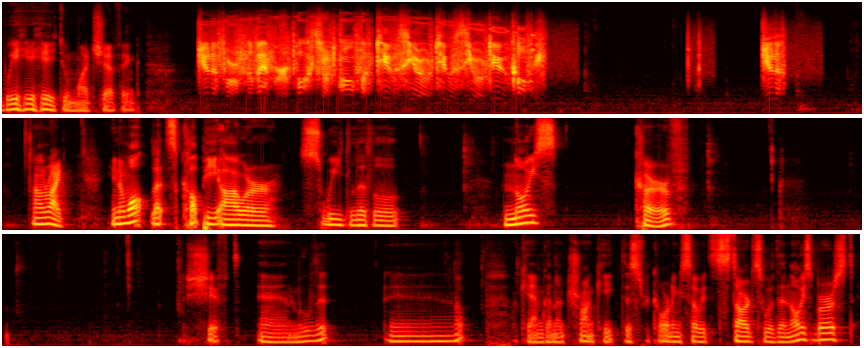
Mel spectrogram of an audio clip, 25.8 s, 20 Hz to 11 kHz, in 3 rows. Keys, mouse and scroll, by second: 0.1-1.5 drag, 1.5 space, 2.7-4.0 drag, 4.5 click, 5.7 space, 5.9 click, 6.6 click, 6.8 space, 7.8 space, 8.0 ctrl+scroll down 2, 8.7-9.0 ctrl+scroll up 2, 9.2 ctrl+scroll down 2, 10.0 click, 10.8 r, 11.4-12.7 drag, 13.3 ctrl+c, 13.7 ctrl+scroll up 2, 15.2 click, 15.7 ctrl+v, 17.4 g, 17.8 click, 19.5-21.9 shift+drag, 22.4 g, 22.6 click, 23.4 click, 25.1 click.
